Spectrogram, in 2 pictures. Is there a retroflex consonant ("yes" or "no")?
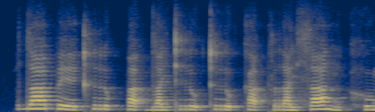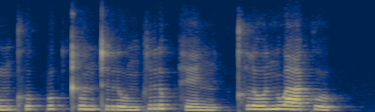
no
